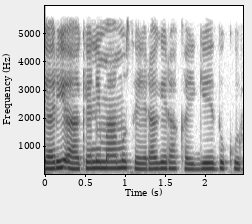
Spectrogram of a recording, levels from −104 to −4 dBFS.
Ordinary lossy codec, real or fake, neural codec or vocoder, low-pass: none; real; none; 5.4 kHz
